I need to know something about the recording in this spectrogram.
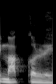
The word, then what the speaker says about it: makgeolli: that was just normal did it come out makgeolli yeah it should be makgeolli right yes yeah you're closer to yeah that's better but you say you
